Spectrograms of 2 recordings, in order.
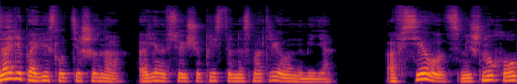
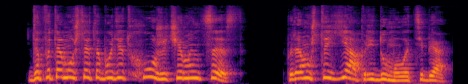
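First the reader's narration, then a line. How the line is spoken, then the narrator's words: Shouting. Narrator (Russian): крикнула я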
